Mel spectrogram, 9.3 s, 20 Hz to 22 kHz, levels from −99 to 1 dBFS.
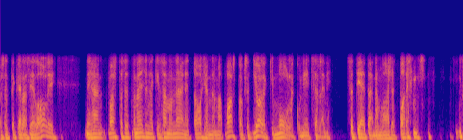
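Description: Speech runs through heavy Opus voice compression from start to finish. Nothing survives above about 4.3 kHz, so the band is cut to narrowband and the speech sounds muffled and boxy. The coarsely coded excitation of the SILK linear-prediction coder makes it hoarse and slightly robotic throughout. The narrow bandwidth and the depth of the damage point to a very low bitrate, around 6 kbps, and fit long 60 ms frames.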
